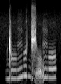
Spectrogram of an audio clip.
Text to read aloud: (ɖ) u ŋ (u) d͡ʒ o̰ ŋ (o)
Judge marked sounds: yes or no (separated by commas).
yes, yes, yes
